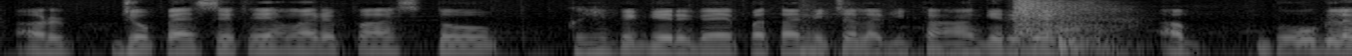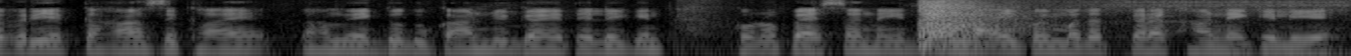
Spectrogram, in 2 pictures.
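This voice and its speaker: A man's voice: fairly high pitch, flat delivery, fairly quick, very noisy, close to an everyday voice. A man playing a humble, pleading village youth. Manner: humble, pleading, rustic speech. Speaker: runaway husband from a village. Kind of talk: scripted short drama.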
